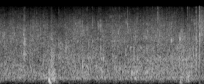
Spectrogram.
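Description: Water from a mountain stream in old-growth forest runs over rocks near a bridge, a steady close rushing wash with a few small splashes, no talk.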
